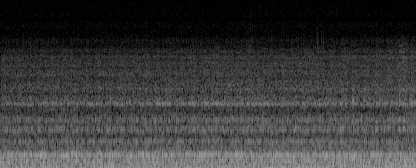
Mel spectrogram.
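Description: Freight cars of a BNSF manifest train rolling past steadily: a continuous rumble with a few faint steady tones over it.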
